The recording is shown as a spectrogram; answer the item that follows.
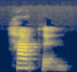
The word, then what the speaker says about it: happen: sure you did yes this is an exception to the rule so the stress goes on the first syllable because it is an e n ending verb happen number four that's right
